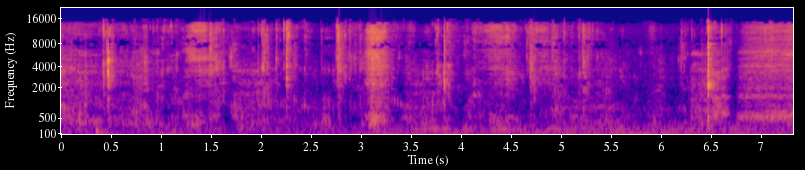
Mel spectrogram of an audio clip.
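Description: Two people chewing and crunching a meal of fried chicken and rice eaten by hand, with many small irregular mouth clicks. One sharp click stands out about six and a half seconds in.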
